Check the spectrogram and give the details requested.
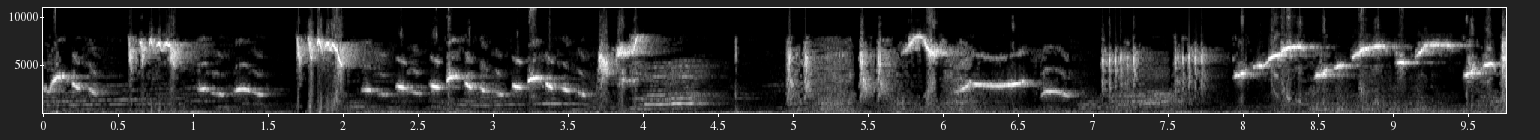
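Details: White-rumped shama pouring out a long, varied song meant to make young birds chatter: tumbling whistles, squeaky upslurs and harsh chattering bursts, with short pauses between phrases.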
